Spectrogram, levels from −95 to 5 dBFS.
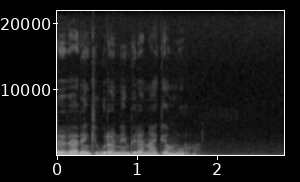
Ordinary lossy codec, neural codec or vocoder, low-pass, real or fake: none; none; none; real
